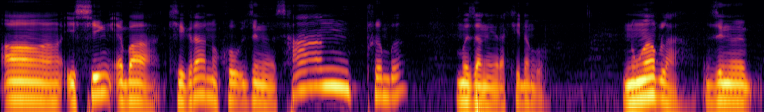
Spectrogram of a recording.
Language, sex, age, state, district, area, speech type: Bodo, male, 45-60, Assam, Udalguri, rural, spontaneous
